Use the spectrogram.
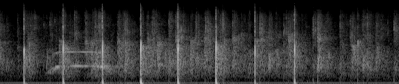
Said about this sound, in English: Give the musicians a big hand clap. They're awesome.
